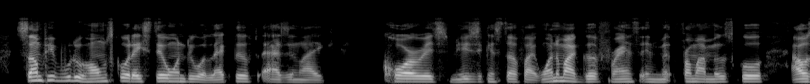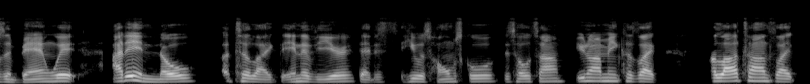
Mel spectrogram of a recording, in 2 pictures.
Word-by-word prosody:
some 180 +1 +3
people 180 -2 -4
do 170 -4 +1
homeschool, 145 +3 -1
they 140 - +3
still 150 +1 0
wanna 140 -1 -3
do 125 -3 -3
electives 115 +6 -4
as 115 -1 -4
in, 115 -1 -9
like, 105 -2 -7 0.6
chorus, 130 -3 +2
music, 125 +2 -8
and 125 - -8
stuff, 125 -2 -5
like, 105 -3 -3
one 130 +6 -2
of 160 - -2
my 150 -2 +5
good 125 0 -3
friends 125 +1 -6
in 120 -2 -8
mi 115 - -6
from 135 -1 -3
my 130 - -2
middle 120 +1 -5
school 135 +1 0 0.3
I 125 - +3
was 130 -2 +1
in 120 -4 -3
band 125 +6 +2
with, 150 0 +6 0.4
I 150 +2 +6
didn't 165 -11 +7
know 130 +5 +3 0.3
until, 150 -2 -2
like, 115 -4 -2
the - - -5
end 130 +3 0
of 135 -3 0
the 115 - -7
year 135 +4 +1
that 110 - -4
this 115 0 -17
he 135 +4 -5
was 135 -2 -2
homeschooled 135 +4 -4
this 125 +1 -10
whole 135 0 -2
time. 140 +1 -2
You 155 - 0
know 160 - +1
what 155 - +5
I - - +3
mean? 155 0 0
'Cause, 150 -2 -6
like, 145 - +3 0.5
a - - +5
lotta 155 +2 +8
times, 160 -2 +2
like, 135 -3 0
135 Hz, 230 wpm, -24 LUFS, 120-145 Hz, 0.6 s, lotta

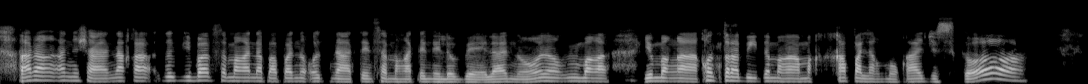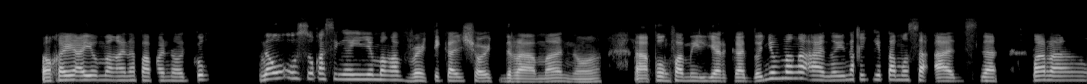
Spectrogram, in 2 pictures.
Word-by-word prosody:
parang 190 0 +4
ano 180 0 -4
siya 140 -4 +1
naka 160 +1 +1
dun, 175 0 -4
di 175 0 -9
ba, 185 +1 +4
sa - - -11
mga 160 -1 +1
napapanood 145 0 -2
natin 135 0 -1
sa 140 -1 -2
mga 125 -1 -2
telenovela 125 -1 -1
no 120 +4 -1
yung 155 -1 -2
mga 145 -2 +4 0.4
yung 155 +1 +1
mga 145 -1 +3 0.2
kontrabida 170 -5 +1
mga 140 -2 +1 0.2
makakapal 155 -1 0
ang 130 - -5
mukha, 125 +2 -2
Diyos 130 -1 -5
ko. 130 - +1 1.6
O 165 - +6
kaya 200 +3 +4
yung 205 -1 -2
mga 195 -1 0
napapanood 180 -1 -1
ko, 220 0 0 0.5
nauuso 270 +3 0
kasi 255 -1 -1
ngayon 230 0 0
yung 225 - -4
mga 210 -1 +1
vertical 175 0 0
short 155 -1 +1
drama, 140 +1 +1
no? 130 -1 -4 0.3
Ah, 140 0 +5
kung 180 -3 -1
familiar 165 -3 +1
ka 165 -1 +2
dun, 175 - -3
yung 275 - +3
mga 285 0 +3
ano 205 -2 +2
yung 200 +2 -3
nakikita 220 -1 -1
mo 210 - -2
sa 210 -1 0
ads 160 0 +1
na 175 -1 +3 0.4
parang, 195 -1 +3
165 Hz, 155 wpm, -23 LUFS, 140-195 Hz, 1.6 s, O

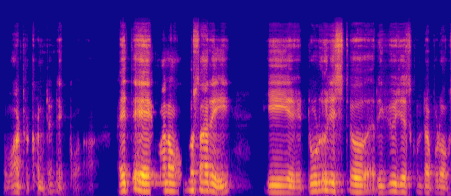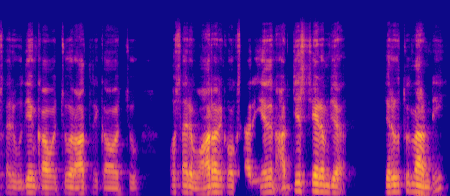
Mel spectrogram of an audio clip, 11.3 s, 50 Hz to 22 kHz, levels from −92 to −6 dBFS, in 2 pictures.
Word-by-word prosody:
Water - - -5
content - - -14
ఎక్కువ. - - -28 0.6
అయితే 165 +1 +4 0.3
మనం 160 0 +4
ఒక్కోసారి 165 -4 +2 0.7
ఈ - - +4 0.4
టు 150 - -2
డు 170 - -2
లిస్ట్ 165 +1 +3 0.4
రివ్యూ 130 +5 -3
చేసుకున్నప్పుడు 130 -3 -5
ఒకసారి 125 - -14
ఉదయం 135 +2 -4
కావచ్చు, 115 0 -4
రాత్రి 120 +1 -2
కావచ్చు 110 0 -9 0.5
ఒకసారి - - -3
వారానికి 135 +3 +3
ఒకసారి 125 0 -9
ఏదైనా 140 +1 -3
అడ్జస్ట్ 165 0 -4
చేయడం 145 -2 +4
జ - - +1 0.6
జరుగుతుందా 145 +1 +1
అండి? 120 +11 -9
140 Hz, 140 wpm, -26 LUFS, 125-160 Hz, 0.7 s, అయితే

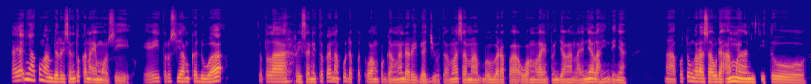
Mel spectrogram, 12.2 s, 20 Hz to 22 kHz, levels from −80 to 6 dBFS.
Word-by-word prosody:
kayaknya 225 +4 +2
aku 250 - -1
ngambil 165 -5 +3
resign 150 +1 0
itu - - -1
karena 140 -3 0
emosi 110 -5 -2
oke, 120 +1 -15 0.2
terus 160 +2 -6
yang 160 -2 +1
kedua 155 +5 +3 0.5
setelah 150 -1 +1
resign 135 +1 -1
itu 160 - -7
kan 180 - -2
aku 160 +3 -6
dapat 140 - -8
uang 130 -1 -1
pegangan 130 +1 -2
dari 120 -2 -1
gaji 120 -1 -4
utama 120 +5 -3
sama 125 -1 0
beberapa 120 -1 -2
uang 125 0 -1
lain 120 0 0
tunjangan 125 0 -2
lainnyalah 130 +4 +2
intinya. 120 -4 -4 0.6
Nah 130 -2 -2
aku 160 - -8
tuh 190 - -1
ngerasa 155 -2 +3
udah 140 -1 +1
aman 160 -4 +7
di 140 - +2
situ. 130 -4 -1
135 Hz, 180 wpm, -20 LUFS, 125-155 Hz, 0.6 s, aman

